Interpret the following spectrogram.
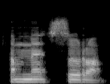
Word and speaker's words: Metsora: So for example, this word, which is the name of the parasha, METSORA, right? So that's one syllable. Me, because there's a dagesh in the letter over the shava, that's two syllables. Hamme. So, that's a third syllable, and ra is a fourth. METSORA.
